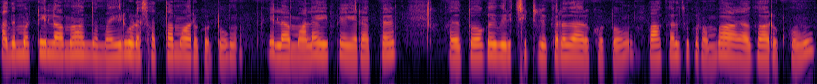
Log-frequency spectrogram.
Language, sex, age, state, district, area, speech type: Tamil, female, 30-45, Tamil Nadu, Salem, rural, spontaneous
